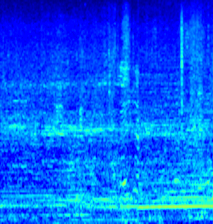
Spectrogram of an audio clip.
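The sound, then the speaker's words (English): A motorboat engine drones steadily on a river below rapids, the boat carrying Munduruku villagers home, a constant low rumble with a tonal hum that swells slightly louder partway through, with faint voices mixed underneath. “She offers to give some a ride home on our boat.”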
